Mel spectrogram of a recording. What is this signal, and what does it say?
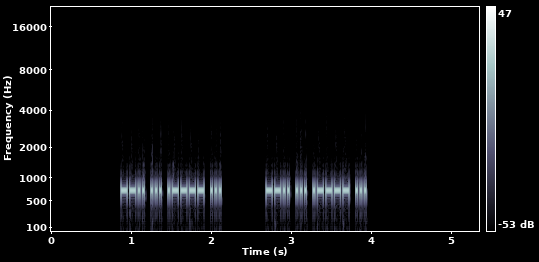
Morse code, heard as a keyed tone, about 43 wpm, 700 Hz. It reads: ZS1S ZS1S
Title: DXCC-100 Call Signs - 4 Characters - Repeated 2x - 45wpm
